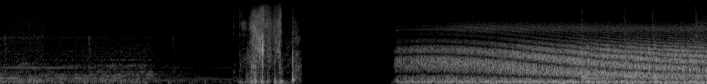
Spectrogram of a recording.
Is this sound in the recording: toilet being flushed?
no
